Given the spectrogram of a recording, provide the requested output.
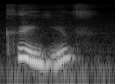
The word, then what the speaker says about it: Kyiv: So the proper pronunciation would be Kyiv, and that's the Ukrainian pronunciation. It coincides with the Ukrainian transliteration into English, which would be K-Y-I-V, rather than the more common one, but now obsolete, K-I-E-V. So to say Kyiv, you need to think of maybe the first syllable and the second syllable as slightly separate.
